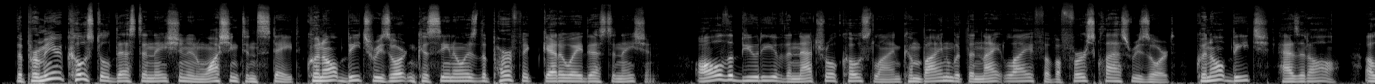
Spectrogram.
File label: voiceovers; Quinault Resort & Casino (male)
